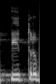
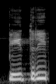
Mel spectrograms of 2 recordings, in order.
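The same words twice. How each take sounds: First: पित्र ending in "tra", no "ree"; common mispronunciation. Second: पितरी ending in a clear "ree"; correct pronunciation. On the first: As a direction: say पित्र as "pitr" with a short vowel. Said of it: "बहुत सारे बच्चे पित्र बोलते हैं". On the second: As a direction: say पितरी with "ri" after the t. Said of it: "इसके अंदर री है". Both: Shown as a demonstration.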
